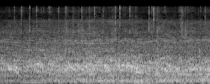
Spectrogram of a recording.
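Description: Large concert crowd cheering and shouting steadily, many voices blending into one continuous din.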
